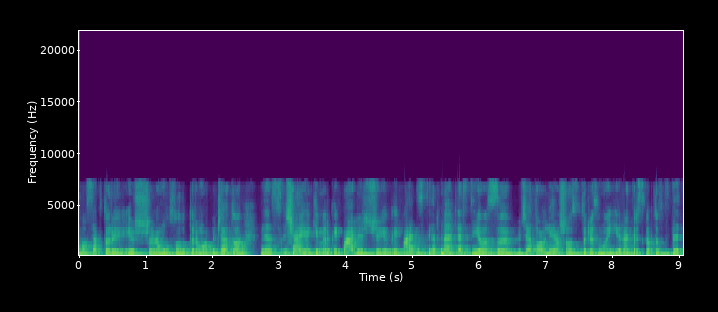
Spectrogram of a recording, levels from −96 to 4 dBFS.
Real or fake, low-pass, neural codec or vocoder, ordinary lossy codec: fake; 7.2 kHz; codec, 16 kHz, 4 kbps, X-Codec, HuBERT features, trained on balanced general audio; AAC, 48 kbps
